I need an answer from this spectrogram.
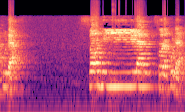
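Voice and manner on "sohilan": slow dictation. Shown as a demonstration. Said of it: "teacher dictating Arabic form".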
